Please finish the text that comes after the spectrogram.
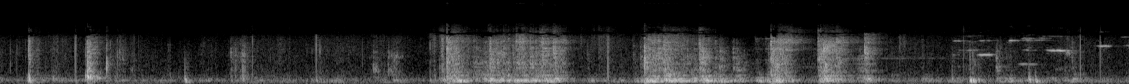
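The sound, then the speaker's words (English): A heavy door is unlatched and swung open, with several clunks and knocks followed by a long scraping rumble and a few fainter rattles. “Open the door.”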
